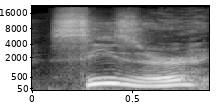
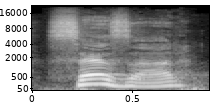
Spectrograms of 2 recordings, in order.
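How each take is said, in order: First: The name is said with English pronunciation. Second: The name is said with Portuguese pronunciation. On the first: The speaker calls it wrong. "I probably shouldn't say Caesar" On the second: The speaker calls it right. "we actually pronounce it Cesar"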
